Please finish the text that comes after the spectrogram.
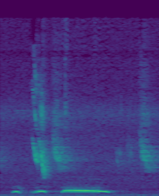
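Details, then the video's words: Spotted dove call used as a bird-trapping lure: two short low coos followed by one long, steady drawn-out coo, with faint high chirps from another bird above. "Suara Burung Terkuku"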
